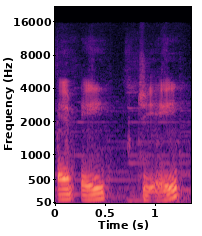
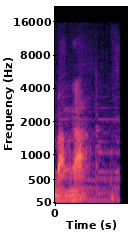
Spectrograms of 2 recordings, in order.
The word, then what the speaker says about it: mga: It's spelled like M-A-G-A, but it pronounced mga. Not maga or maga, it's mga ciudad.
